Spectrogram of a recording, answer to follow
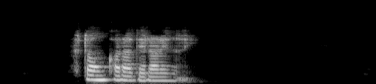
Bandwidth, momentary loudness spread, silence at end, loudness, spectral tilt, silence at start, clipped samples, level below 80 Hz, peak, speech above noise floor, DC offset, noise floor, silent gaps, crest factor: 5.4 kHz; 18 LU; 1.85 s; -14 LUFS; -8.5 dB/octave; 0.75 s; under 0.1%; -62 dBFS; 0 dBFS; over 76 dB; under 0.1%; under -90 dBFS; none; 18 dB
